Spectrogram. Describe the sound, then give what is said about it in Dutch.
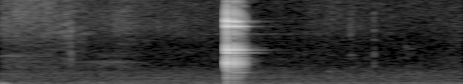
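Two winter beer glasses touch in a toast during a quadrupel beer tasting, making one bright, ringing clink that fades quickly against a quiet, faintly rumbling background, with no one talking. “toch die winterglazen, die laten we maar wel mooi mm -hmm. klinken iedere keer.”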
